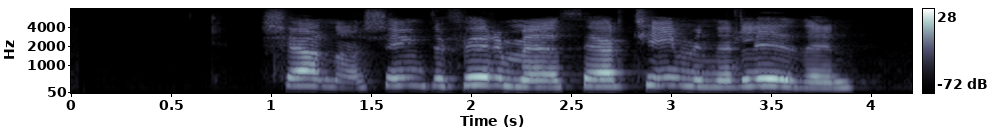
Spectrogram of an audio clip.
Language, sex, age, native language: Icelandic, male, 12, Icelandic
